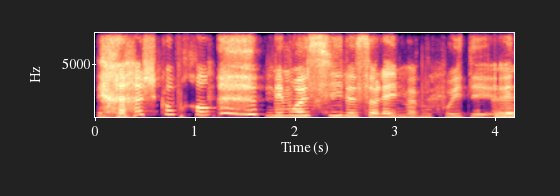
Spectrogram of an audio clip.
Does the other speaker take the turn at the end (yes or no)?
no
